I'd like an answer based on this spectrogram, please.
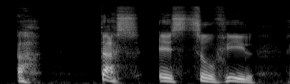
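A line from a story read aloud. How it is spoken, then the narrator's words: Opponent calling out. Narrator (German): rief der Gegner Michel Ardans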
